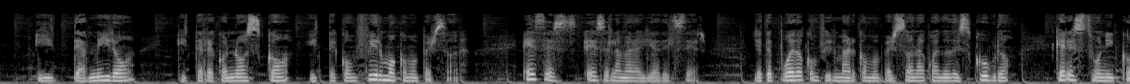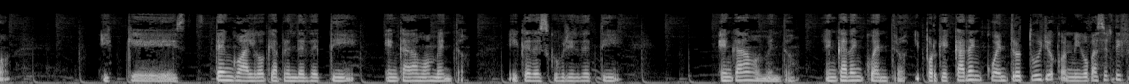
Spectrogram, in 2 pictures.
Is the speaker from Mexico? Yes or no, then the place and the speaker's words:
yes; Mexico; Yo no elegí ser mexicana, ni nacer en una familia de 9 hermanos, ni ser la quinta, ni ser la segunda mujer en mi casa, ni ser de madre española y padre mexicano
